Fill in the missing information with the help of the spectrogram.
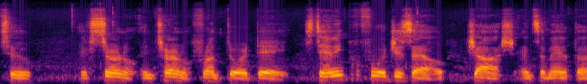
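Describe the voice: The clip consists of plain reading aloud.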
